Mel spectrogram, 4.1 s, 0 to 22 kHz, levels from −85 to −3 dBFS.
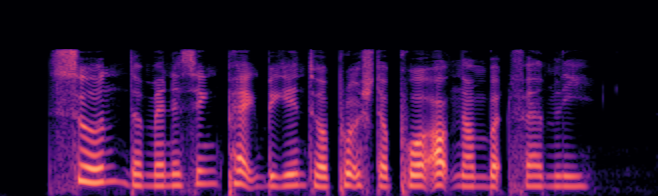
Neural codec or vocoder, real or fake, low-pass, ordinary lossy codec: none; real; none; none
